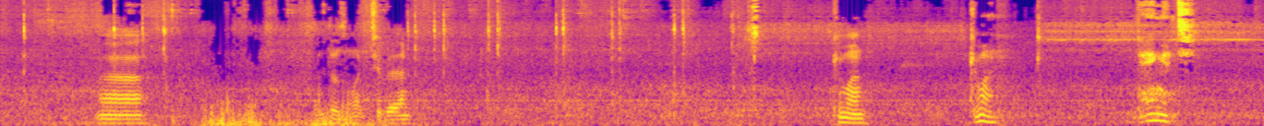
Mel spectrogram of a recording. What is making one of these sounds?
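An arcade claw machine plays short electronic tunes.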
